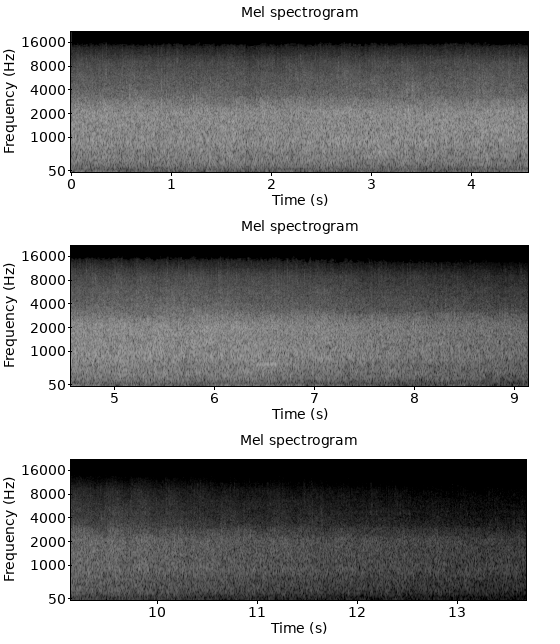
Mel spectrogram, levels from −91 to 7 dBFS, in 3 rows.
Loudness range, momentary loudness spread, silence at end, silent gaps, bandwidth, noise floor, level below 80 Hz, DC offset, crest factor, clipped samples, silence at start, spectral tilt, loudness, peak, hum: 18 LU; 18 LU; 0.85 s; none; 16 kHz; -55 dBFS; -56 dBFS; under 0.1%; 16 dB; under 0.1%; 0 s; -1.5 dB/octave; -25 LUFS; -12 dBFS; none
